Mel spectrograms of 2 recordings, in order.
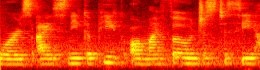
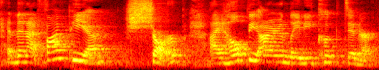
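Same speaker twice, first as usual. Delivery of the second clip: ordinary talk, nothing marked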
